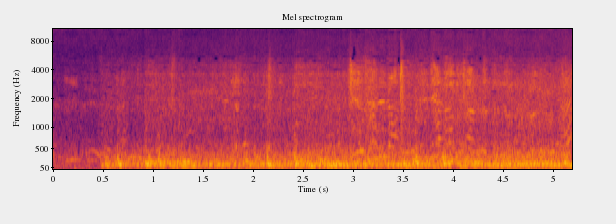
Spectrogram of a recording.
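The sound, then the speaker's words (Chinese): A train runs on rails in winter, a steady heavy rumble with a rhythmic clatter of wheels. It starts slightly quieter, then holds loud and continuous to the end. “两个刑警压着耕作坐上火车”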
